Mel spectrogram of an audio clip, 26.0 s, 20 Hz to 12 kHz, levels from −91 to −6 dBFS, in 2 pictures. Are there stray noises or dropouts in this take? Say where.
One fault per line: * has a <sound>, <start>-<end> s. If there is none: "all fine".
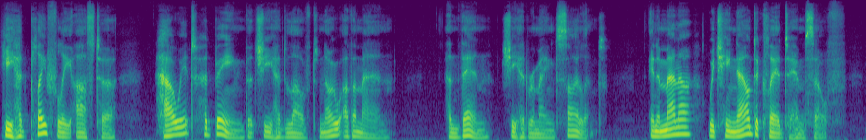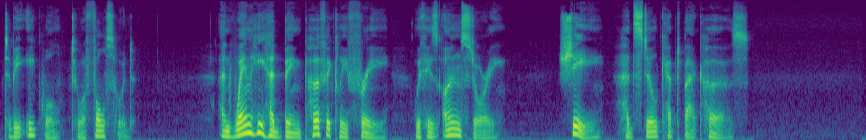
all fine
